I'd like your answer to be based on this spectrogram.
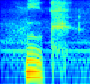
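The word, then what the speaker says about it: MUCC: How do you say this again? Muku? – Mook.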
